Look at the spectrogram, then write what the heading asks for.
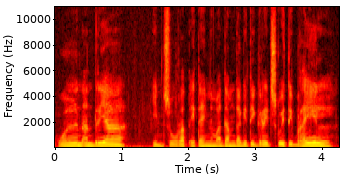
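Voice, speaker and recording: A man's voice: fairly high pitch, normal speed, darkish tone, lightly acted. A man playing an earnest young male student and devoted grandson in a radio drama, with a pleading manner. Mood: earnest, hopeful. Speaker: voice actor.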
